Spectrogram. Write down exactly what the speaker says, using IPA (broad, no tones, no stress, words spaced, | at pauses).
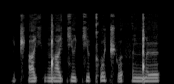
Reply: t͡ʃʼaçŋ͡ǃacɨ cɨkʼʊt͡ʃʼʊ θəŋ͡ǃʏ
